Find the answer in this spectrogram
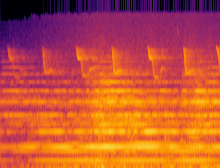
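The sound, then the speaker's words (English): A single church bell peals a monotone call to evening prayers in Magdeburg, Germany. A sustained ringing hum is marked by bright, evenly spaced high strikes, holding a steady loudness throughout. “Here in the eastern city of Magdeburg, the monotone peal of a single church bell calls a modest flock of parishioners to evening prayers.”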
